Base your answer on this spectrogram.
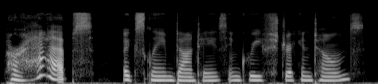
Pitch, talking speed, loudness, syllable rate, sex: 205 Hz, 110 wpm, -23 LUFS, 3.9 syllables/s, female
